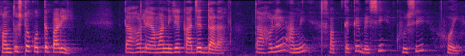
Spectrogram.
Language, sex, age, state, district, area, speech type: Bengali, female, 30-45, West Bengal, Paschim Bardhaman, urban, spontaneous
